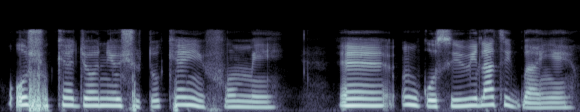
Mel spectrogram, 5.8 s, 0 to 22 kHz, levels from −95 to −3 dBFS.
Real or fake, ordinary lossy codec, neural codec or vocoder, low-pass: real; MP3, 64 kbps; none; 7.2 kHz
